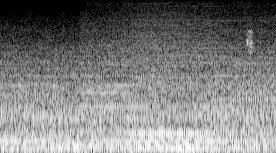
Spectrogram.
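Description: A race car in the iRacing sim racing game drones at steady high revs, a continuous engine hum that holds at constant loudness without a break.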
